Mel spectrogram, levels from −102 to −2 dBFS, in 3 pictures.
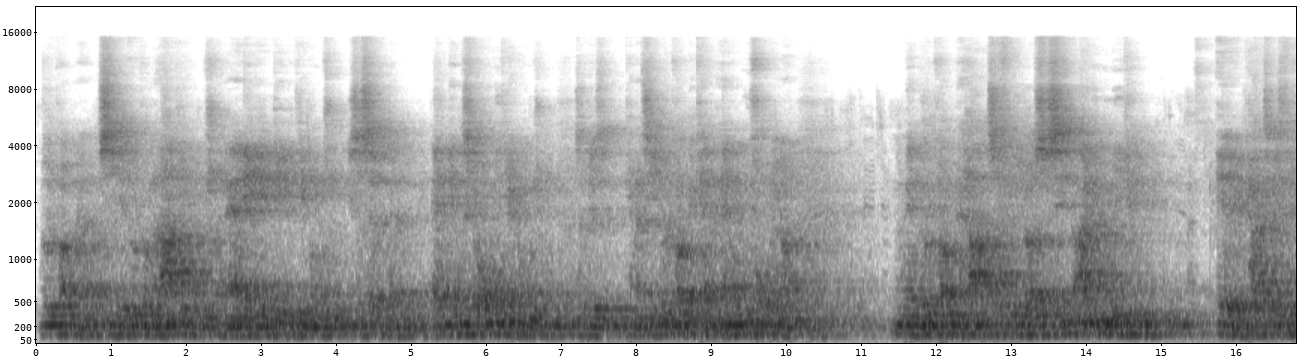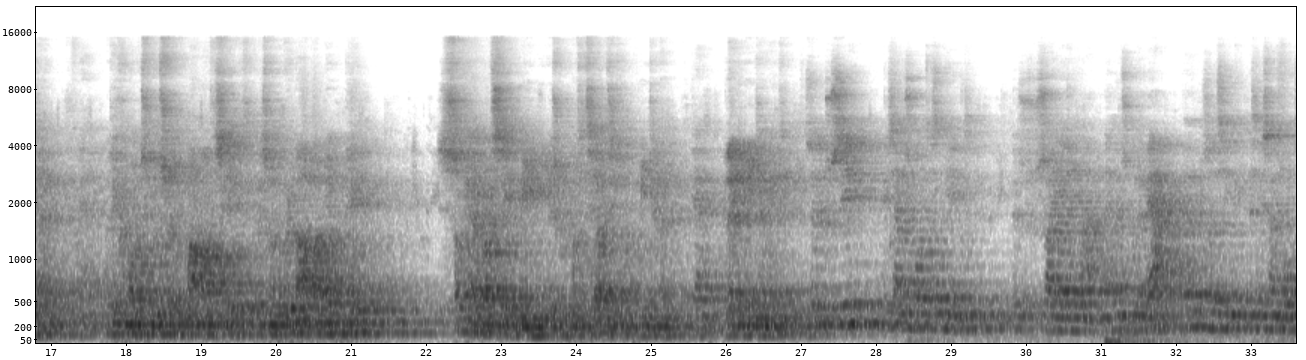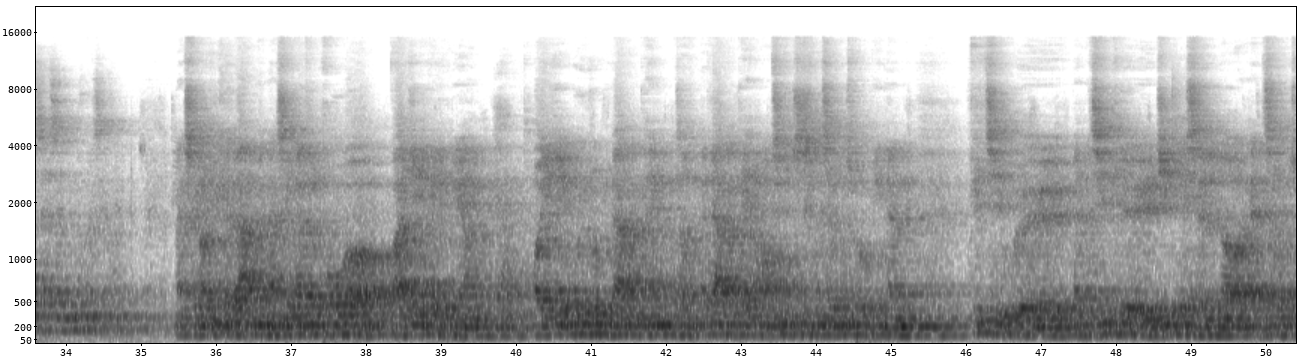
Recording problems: room echo; strong; dies away in 2.7 s
off-mic speech; far
background chatter; faint; throughout; 3 voices, 25 dB below the speech

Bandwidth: 15 kHz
